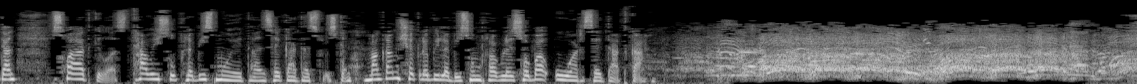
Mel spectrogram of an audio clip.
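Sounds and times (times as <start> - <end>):
speech: 0.0 - 6.7
protesters on Baghramyan Avenue chanting against an electricity tariff increase: 6.6 - 11.3.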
